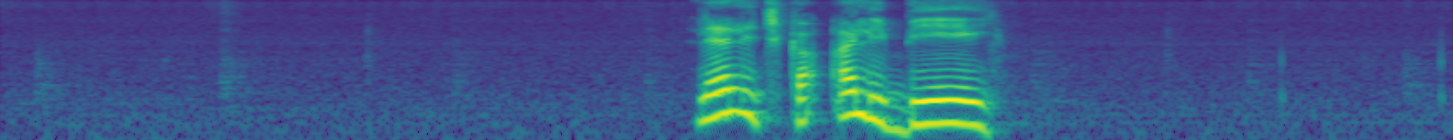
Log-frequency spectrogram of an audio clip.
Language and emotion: Russian, positive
